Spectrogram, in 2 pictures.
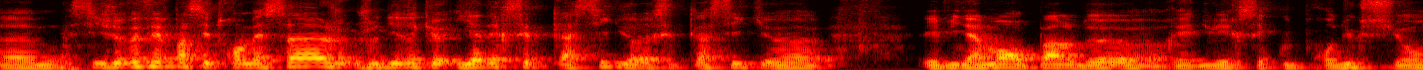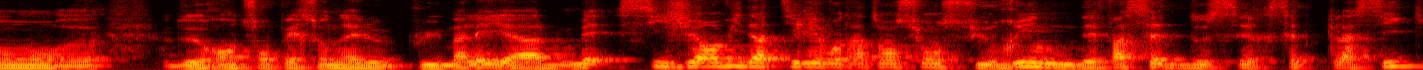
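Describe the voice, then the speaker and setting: A man speaks at a fairly quick pace, somewhat breathy. His pitch is medium, with ordinary variation. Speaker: webinar moderator. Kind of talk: webinar introduction. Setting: webinar.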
